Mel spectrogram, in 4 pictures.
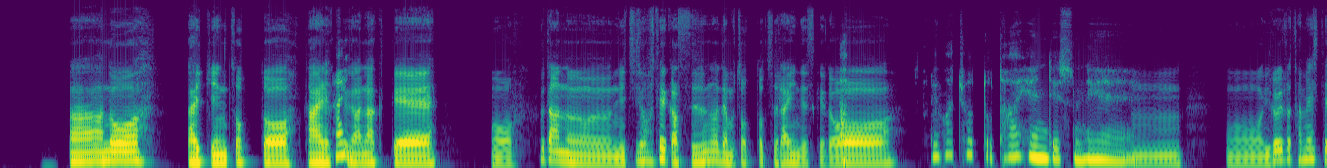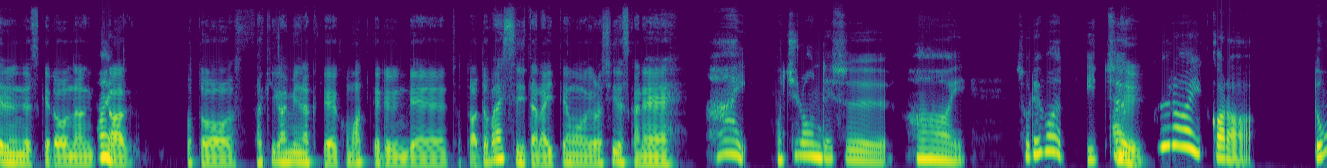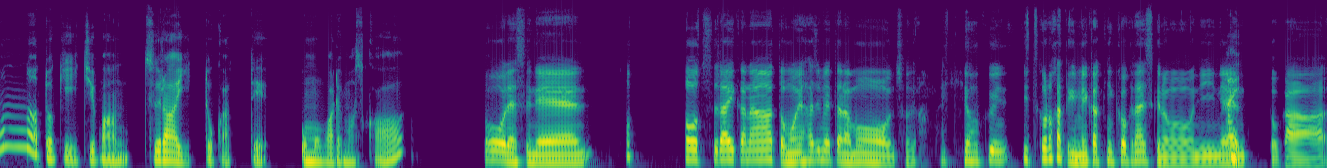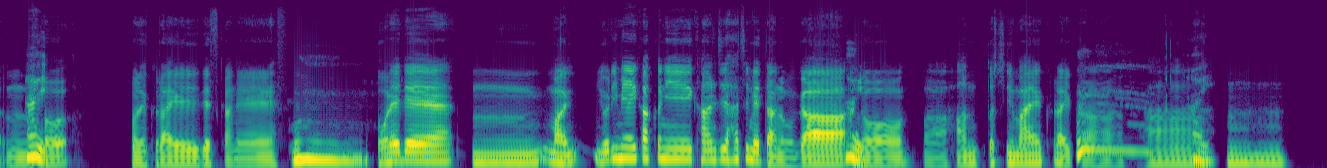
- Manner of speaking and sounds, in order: other background noise; other noise
- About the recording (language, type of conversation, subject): Japanese, advice, 体力がなくて日常生活がつらいと感じるのはなぜですか？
